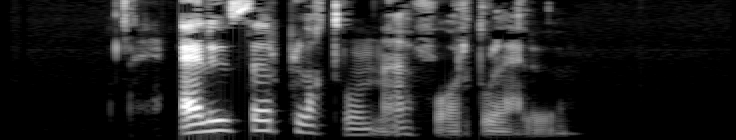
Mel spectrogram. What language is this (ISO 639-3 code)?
hun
